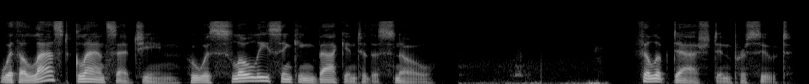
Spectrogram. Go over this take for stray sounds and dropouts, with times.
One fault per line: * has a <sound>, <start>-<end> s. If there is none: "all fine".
* has a bark, 4.6-6.1 s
